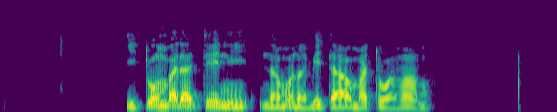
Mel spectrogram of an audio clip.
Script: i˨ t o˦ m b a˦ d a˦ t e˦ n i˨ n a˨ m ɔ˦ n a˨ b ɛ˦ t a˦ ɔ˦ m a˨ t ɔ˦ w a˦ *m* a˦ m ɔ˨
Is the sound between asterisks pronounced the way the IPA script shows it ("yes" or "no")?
yes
